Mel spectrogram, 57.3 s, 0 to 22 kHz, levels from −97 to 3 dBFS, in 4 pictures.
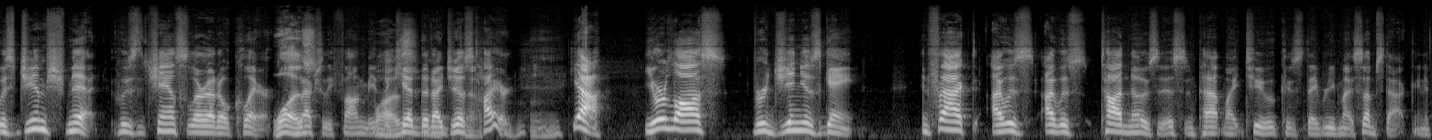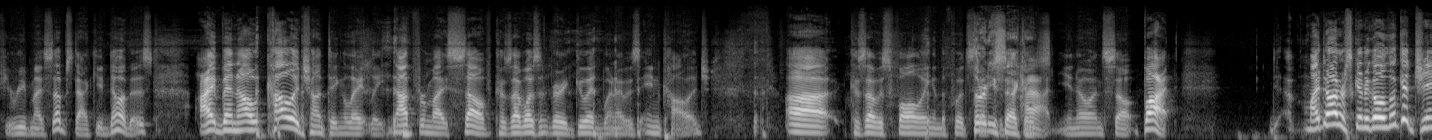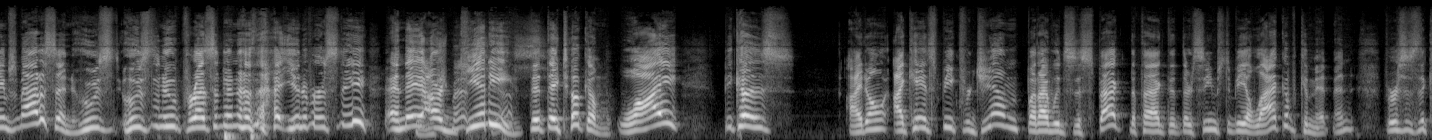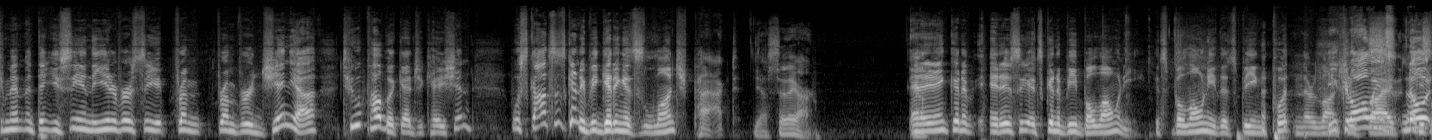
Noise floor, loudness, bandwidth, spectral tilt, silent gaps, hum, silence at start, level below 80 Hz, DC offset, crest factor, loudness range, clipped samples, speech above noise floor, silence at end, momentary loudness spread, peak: -73 dBFS; -23 LUFS; 17 kHz; -4.5 dB/octave; none; none; 0 s; -52 dBFS; under 0.1%; 24 dB; 10 LU; under 0.1%; 50 dB; 0 s; 18 LU; 0 dBFS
